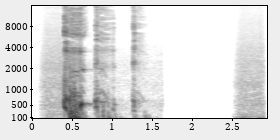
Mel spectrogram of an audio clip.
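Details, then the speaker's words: A child with a cough gives three quick, dry, throat-clearing coughs, the first loudest and the last weakest, then quiet. "hello my fans I am having a cough"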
